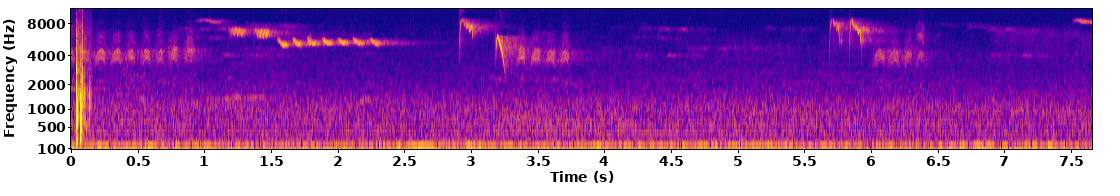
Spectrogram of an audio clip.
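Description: Woodland birds chirping and trilling now and then, faint, over a steady low rumble, with a single short knock at the very start.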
